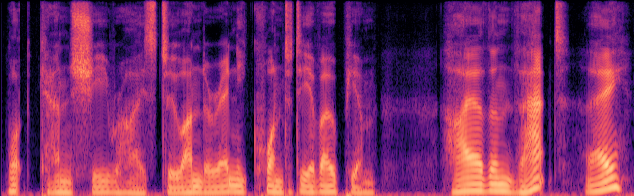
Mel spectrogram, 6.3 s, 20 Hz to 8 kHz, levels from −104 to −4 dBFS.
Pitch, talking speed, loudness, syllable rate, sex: 90 Hz, 125 wpm, -21 LUFS, 3.8 syllables/s, male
